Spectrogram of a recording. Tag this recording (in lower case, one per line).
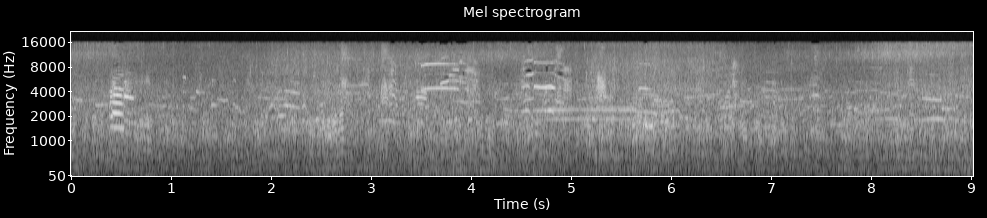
animal
duck
quack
